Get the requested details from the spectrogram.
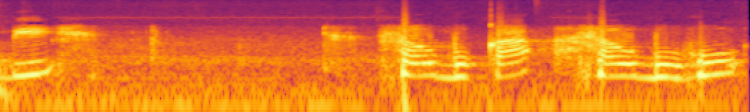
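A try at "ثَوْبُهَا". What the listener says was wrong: Ada huruf yang kurang. Ada huruf yang tidak dibaca. Sabunun, kan begitu asalnya. Thawbun. Afwan, ana sami'tu sabun bis-sad. Thawbun.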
